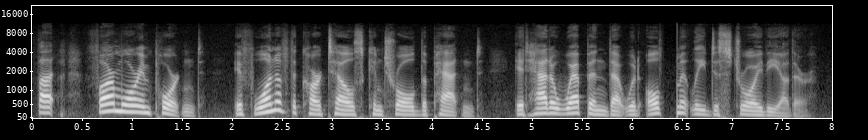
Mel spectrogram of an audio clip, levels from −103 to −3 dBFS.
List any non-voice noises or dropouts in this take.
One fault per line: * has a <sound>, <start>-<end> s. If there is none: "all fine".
* has a dropout, 6.3-6.4 s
